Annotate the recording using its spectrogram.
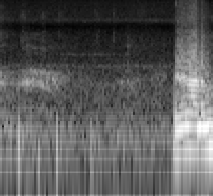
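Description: A bird calling in the background, fading out within the first half-second. Then a quieter stretch of room sound before a man's voice resumes near the end.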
